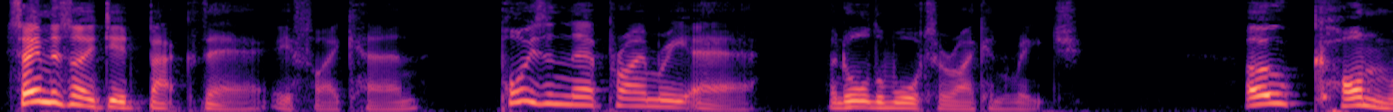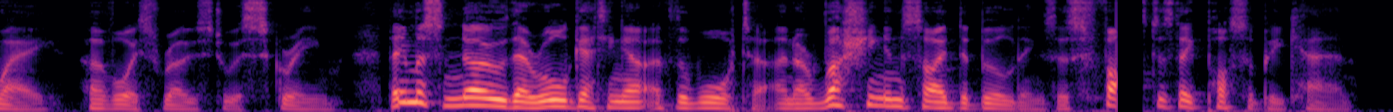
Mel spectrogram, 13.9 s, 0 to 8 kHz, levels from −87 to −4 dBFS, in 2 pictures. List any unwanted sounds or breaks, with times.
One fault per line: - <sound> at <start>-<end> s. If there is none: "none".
- dropout at 12.5-12.7 s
